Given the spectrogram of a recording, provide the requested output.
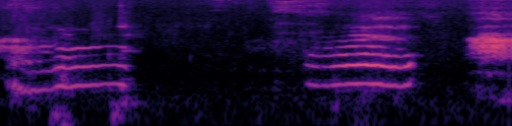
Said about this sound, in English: That was a very talkative cat. Yeah, he's got a lot to say.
